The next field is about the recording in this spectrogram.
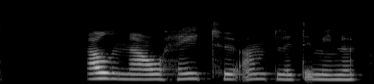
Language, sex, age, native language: Icelandic, female, 10, Icelandic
